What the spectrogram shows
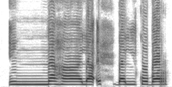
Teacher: کلمت الکبر یہاں کاف پہ پیش ہے اور با پہ زبر ہے، لہذا ہم یہ دونوں حرکات کو برابر سے ادا کریں گے. آخر میں حرف الراء پہ رکیں گے تو جزم سے رکیں گے، لہذا یہاں را کا حکم ہوگا تفخیم، تو ہم را کو موٹی آواز میں پڑھیں گے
